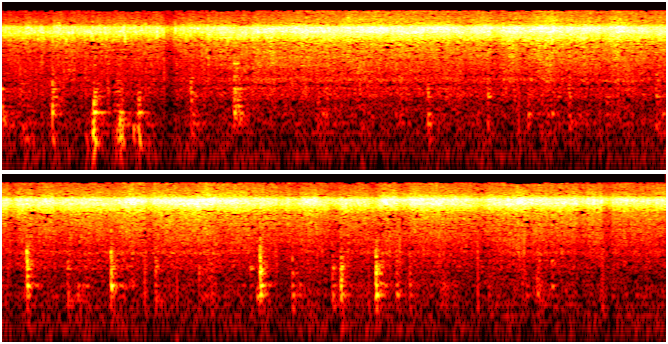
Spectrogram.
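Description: Onion and tomato masala frying in oil in a pan, a steady sizzle, while a wooden spatula stirs it and scrapes against the pan in scattered short taps.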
